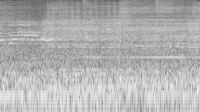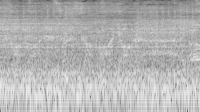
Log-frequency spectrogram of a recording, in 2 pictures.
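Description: Music playing loudly over the steady hum of a van on the road.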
